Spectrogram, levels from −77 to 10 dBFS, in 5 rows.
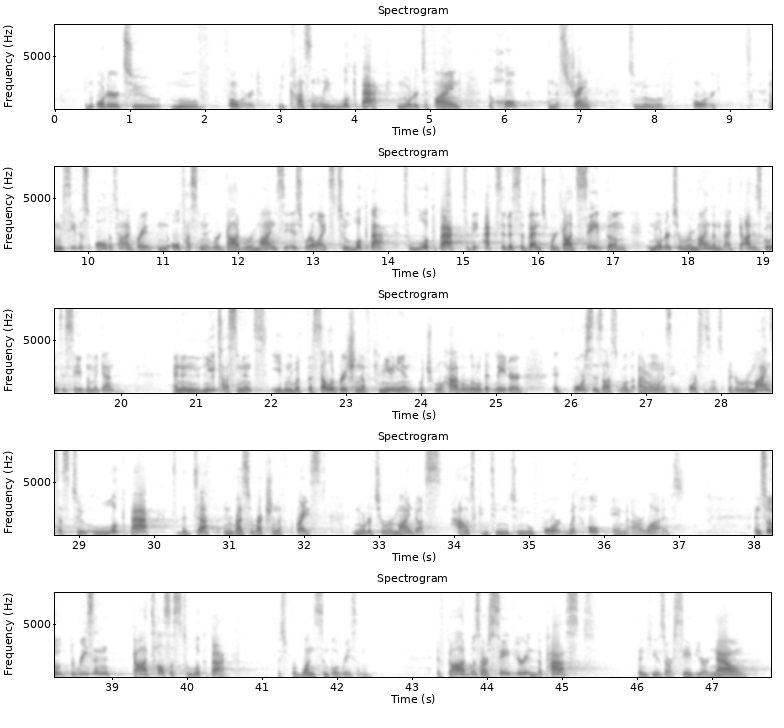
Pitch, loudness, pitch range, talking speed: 135 Hz, -30 LUFS, 120-155 Hz, 195 wpm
